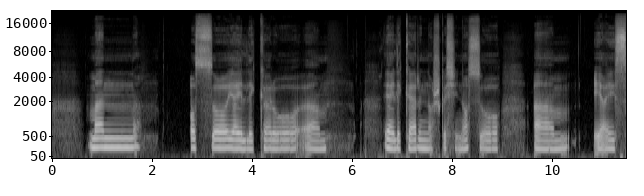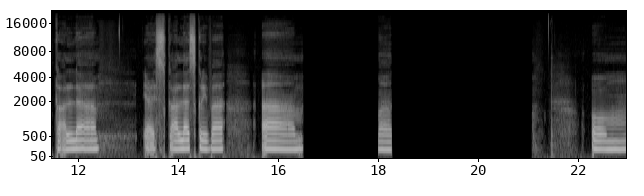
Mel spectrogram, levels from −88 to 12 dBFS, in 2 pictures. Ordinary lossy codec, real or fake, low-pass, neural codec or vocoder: none; fake; 19.8 kHz; vocoder, 44.1 kHz, 128 mel bands every 512 samples, BigVGAN v2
